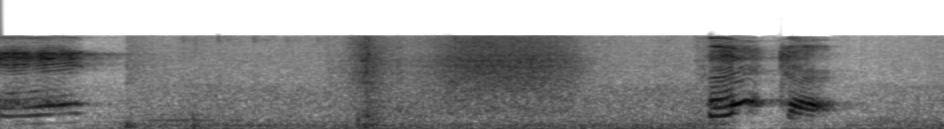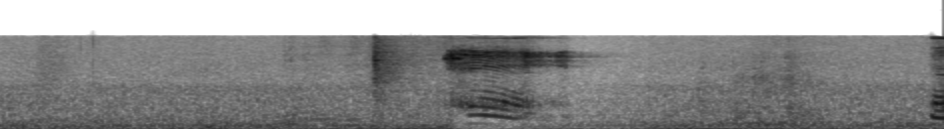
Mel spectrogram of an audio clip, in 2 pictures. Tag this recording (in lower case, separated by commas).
speech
